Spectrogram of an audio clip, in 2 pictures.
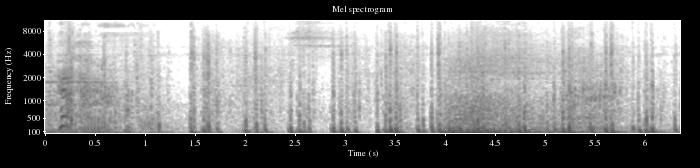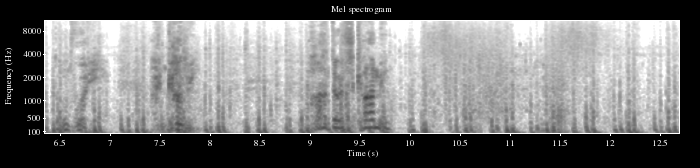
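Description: A horse gallops with quick, rhythmic hoofbeats on a dirt path.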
